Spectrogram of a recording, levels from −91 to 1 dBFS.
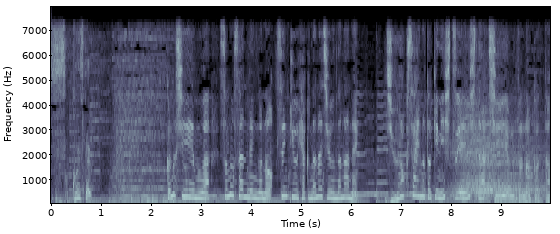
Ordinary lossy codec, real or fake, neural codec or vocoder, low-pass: none; real; none; 7.2 kHz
